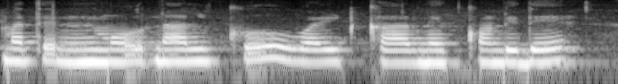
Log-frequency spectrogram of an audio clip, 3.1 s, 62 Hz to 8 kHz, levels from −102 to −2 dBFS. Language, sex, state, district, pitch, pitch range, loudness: Kannada, female, Karnataka, Koppal, 225 Hz, 225-235 Hz, -11 LUFS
